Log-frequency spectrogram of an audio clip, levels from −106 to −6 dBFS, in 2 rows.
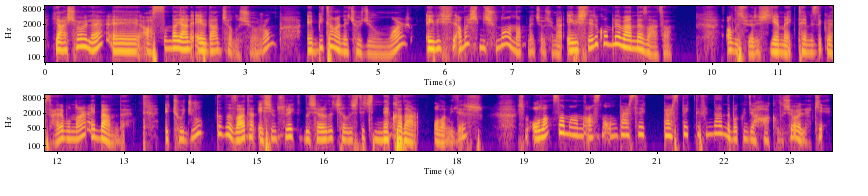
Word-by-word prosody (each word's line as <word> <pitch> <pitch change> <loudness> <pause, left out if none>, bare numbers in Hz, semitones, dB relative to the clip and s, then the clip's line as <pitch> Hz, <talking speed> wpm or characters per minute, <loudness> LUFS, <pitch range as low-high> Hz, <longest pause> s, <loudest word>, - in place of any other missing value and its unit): Ya, 185 -2 +6
şöyle, 250 - +3
eee, 170 -1 +2
aslında 220 0 +2
yani 200 -1 +7
evden 175 -1 +3
çalışıyorum. 160 - -6 0.5
E, 180 -2 -1
1 230 - -1
tane 200 -9 +1
çocuğum 130 -5 -9
var. 230 - 0 0.3
Ev 210 -2 +6
işi 220 +1 -1
ama 320 - 0
şimdi 235 -8 0
şunu 225 +7 -1
anlatmaya 155 - -3
çalışıyorum 145 -1 -11 0.2
yani. 175 - +4
Ev - - +3
işleri 230 - +3
komple 320 -2 +2
bende 220 -5 +7
zaten. 145 -8 -7 0.8
Alışveriş, 150 -4 -1
yemek, 155 -4 0
temizlik 155 -1 -5
vs. 150 -2 -1 0.2
bunlar 190 +5 0
e, 225 -3 -2
bende. 170 -10 +4 0.6
E, - - +1
çocukta 240 - -6
da 270 -2 +3
zaten 205 +4 +6
eşim 190 +3 0
sürekli 230 -3 -2
dışarıda 185 +1 -1
çalıştığı 175 0 -5
için 175 -2 -3
ne 180 - +3
kadar 160 -4 +3 0.2
olabilir? 150 - -6 0.5
Şimdi - - -10
olan 220 +8 +4
zamanda 280 -7 +2
aslında 220 +2 -2
onun 245 +1 -11
persfe 275 +1 -2 0.3
perspektifinden 285 +2 -3
de 215 - 0
bakınca 185 0 -7
haklı. - - -10
Şöyle - - -2
ki, - - -5
195 Hz, 140 wpm, -23 LUFS, 170-240 Hz, 0.8 s, yani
